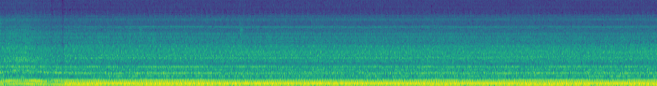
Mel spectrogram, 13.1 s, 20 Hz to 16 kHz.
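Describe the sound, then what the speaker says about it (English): A Mini Cooper F56 engine catches after a brief start and settles into a steady, even idle, a constant low hum with faint vibration running unbroken throughout. "Let's go ahead and start the car."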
